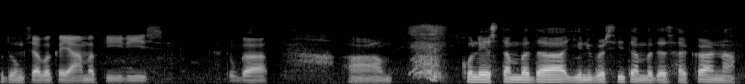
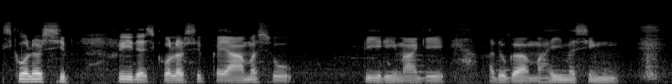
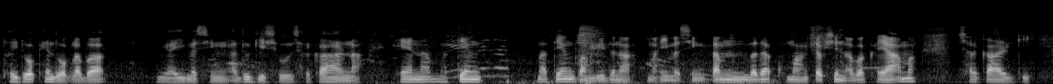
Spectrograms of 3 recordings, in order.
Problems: none marked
